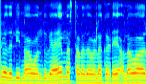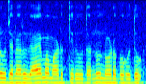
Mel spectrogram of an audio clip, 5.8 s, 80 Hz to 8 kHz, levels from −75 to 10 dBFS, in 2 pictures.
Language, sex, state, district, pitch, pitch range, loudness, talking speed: Kannada, male, Karnataka, Bangalore, 145 Hz, 145-155 Hz, -15 LUFS, 115 wpm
